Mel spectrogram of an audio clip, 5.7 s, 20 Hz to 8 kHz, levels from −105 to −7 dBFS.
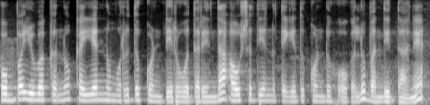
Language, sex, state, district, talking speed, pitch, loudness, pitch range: Kannada, female, Karnataka, Bangalore, 85 wpm, 160 Hz, -18 LUFS, 140-175 Hz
